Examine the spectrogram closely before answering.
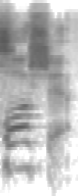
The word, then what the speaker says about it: Porsche: Porsche. So there's like this short a sound in the end.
